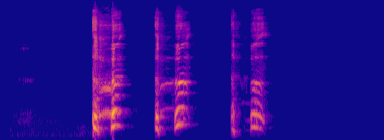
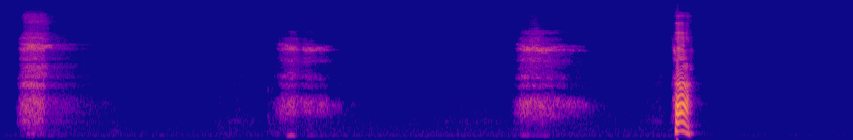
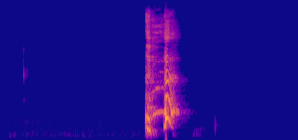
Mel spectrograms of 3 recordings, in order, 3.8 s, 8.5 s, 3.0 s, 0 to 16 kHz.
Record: {"three_cough_length": "3.8 s", "three_cough_amplitude": 32768, "three_cough_signal_mean_std_ratio": 0.25, "exhalation_length": "8.5 s", "exhalation_amplitude": 32767, "exhalation_signal_mean_std_ratio": 0.17, "cough_length": "3.0 s", "cough_amplitude": 32723, "cough_signal_mean_std_ratio": 0.21, "survey_phase": "beta (2021-08-13 to 2022-03-07)", "age": "45-64", "gender": "Female", "wearing_mask": "No", "symptom_none": true, "smoker_status": "Never smoked", "respiratory_condition_asthma": false, "respiratory_condition_other": false, "recruitment_source": "REACT", "submission_delay": "3 days", "covid_test_result": "Negative", "covid_test_method": "RT-qPCR", "influenza_a_test_result": "Negative", "influenza_b_test_result": "Negative"}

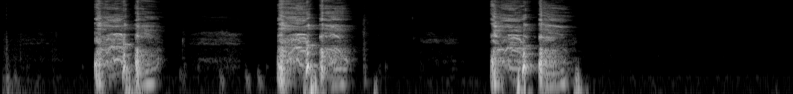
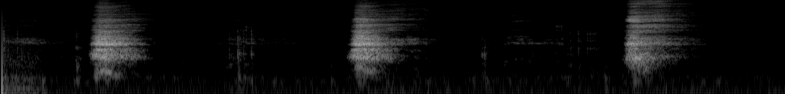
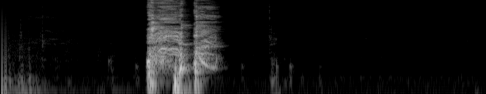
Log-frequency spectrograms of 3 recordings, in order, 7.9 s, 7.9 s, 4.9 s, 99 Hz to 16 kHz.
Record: {"three_cough_length": "7.9 s", "three_cough_amplitude": 22230, "three_cough_signal_mean_std_ratio": 0.37, "exhalation_length": "7.9 s", "exhalation_amplitude": 4306, "exhalation_signal_mean_std_ratio": 0.38, "cough_length": "4.9 s", "cough_amplitude": 11490, "cough_signal_mean_std_ratio": 0.33, "survey_phase": "beta (2021-08-13 to 2022-03-07)", "age": "45-64", "gender": "Female", "wearing_mask": "No", "symptom_cough_any": true, "symptom_runny_or_blocked_nose": true, "symptom_shortness_of_breath": true, "symptom_sore_throat": true, "symptom_fatigue": true, "symptom_headache": true, "symptom_loss_of_taste": true, "symptom_onset": "12 days", "smoker_status": "Ex-smoker", "respiratory_condition_asthma": false, "respiratory_condition_other": false, "recruitment_source": "REACT", "submission_delay": "3 days", "covid_test_result": "Negative", "covid_test_method": "RT-qPCR", "influenza_a_test_result": "Negative", "influenza_b_test_result": "Negative"}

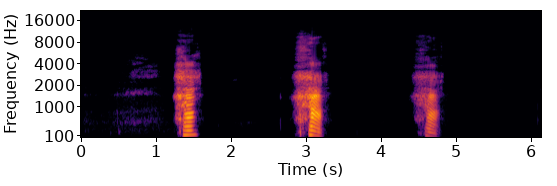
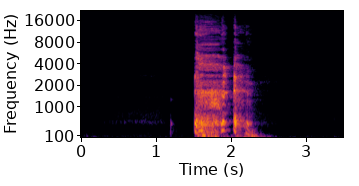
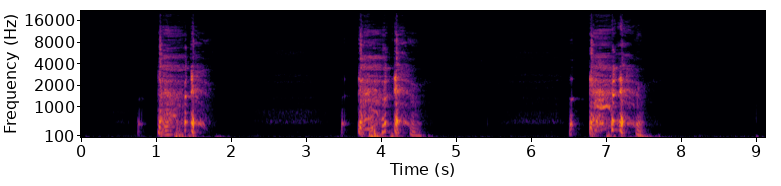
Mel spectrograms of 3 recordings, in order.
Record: {"exhalation_length": "6.1 s", "exhalation_amplitude": 32767, "exhalation_signal_mean_std_ratio": 0.23, "cough_length": "3.5 s", "cough_amplitude": 13099, "cough_signal_mean_std_ratio": 0.35, "three_cough_length": "9.1 s", "three_cough_amplitude": 10947, "three_cough_signal_mean_std_ratio": 0.35, "survey_phase": "beta (2021-08-13 to 2022-03-07)", "age": "45-64", "gender": "Male", "wearing_mask": "No", "symptom_cough_any": true, "symptom_new_continuous_cough": true, "symptom_runny_or_blocked_nose": true, "symptom_sore_throat": true, "symptom_fatigue": true, "symptom_fever_high_temperature": true, "symptom_headache": true, "symptom_change_to_sense_of_smell_or_taste": true, "symptom_loss_of_taste": true, "symptom_onset": "2 days", "smoker_status": "Never smoked", "respiratory_condition_asthma": false, "respiratory_condition_other": false, "recruitment_source": "Test and Trace", "submission_delay": "1 day", "covid_test_result": "Positive", "covid_test_method": "RT-qPCR", "covid_ct_value": 14.5, "covid_ct_gene": "ORF1ab gene", "covid_ct_mean": 14.8, "covid_viral_load": "14000000 copies/ml", "covid_viral_load_category": "High viral load (>1M copies/ml)"}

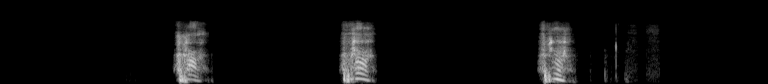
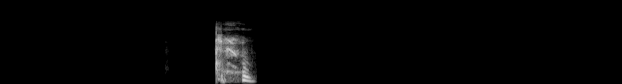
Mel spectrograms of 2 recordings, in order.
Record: {"exhalation_length": "7.7 s", "exhalation_amplitude": 28766, "exhalation_signal_mean_std_ratio": 0.25, "cough_length": "6.2 s", "cough_amplitude": 28322, "cough_signal_mean_std_ratio": 0.18, "survey_phase": "beta (2021-08-13 to 2022-03-07)", "age": "45-64", "gender": "Female", "wearing_mask": "No", "symptom_none": true, "symptom_onset": "12 days", "smoker_status": "Ex-smoker", "respiratory_condition_asthma": false, "respiratory_condition_other": false, "recruitment_source": "REACT", "submission_delay": "1 day", "covid_test_result": "Negative", "covid_test_method": "RT-qPCR", "influenza_a_test_result": "Negative", "influenza_b_test_result": "Negative"}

